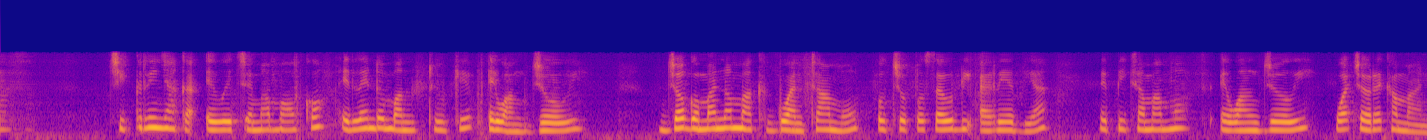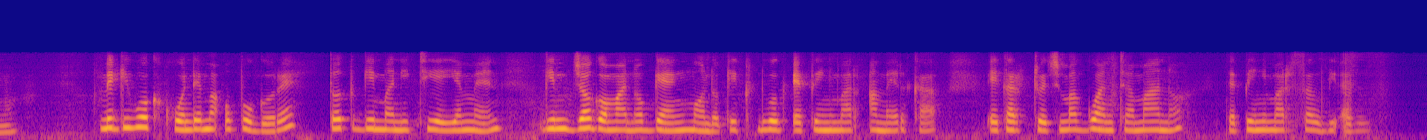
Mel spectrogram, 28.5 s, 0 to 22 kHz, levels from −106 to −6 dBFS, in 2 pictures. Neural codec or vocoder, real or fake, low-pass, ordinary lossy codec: codec, 16 kHz, about 1 kbps, DyCAST, with the encoder's durations; fake; 5.4 kHz; none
